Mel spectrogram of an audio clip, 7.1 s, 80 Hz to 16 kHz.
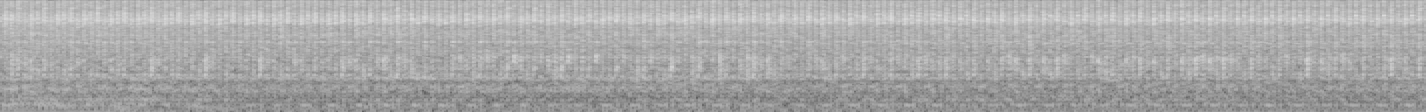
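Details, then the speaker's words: Mitsubishi L300 diesel after its injector nozzles were cleaned and refitted: an even, stable idle clatter with no misfire stumble or heavy shaking, much smoother than the rough, pincang running before. "Jadi, sekarang saya melihat mesinnya tidak lagi bergetar hebat, tidak lagi kasar. Eh, cukup jelas. Yang jelas ada perubahan, suaranya sekarang stabil, teman ."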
